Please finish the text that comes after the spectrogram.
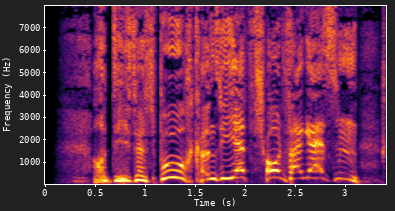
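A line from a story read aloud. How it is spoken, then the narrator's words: Shouted. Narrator (German): schrie Dies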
